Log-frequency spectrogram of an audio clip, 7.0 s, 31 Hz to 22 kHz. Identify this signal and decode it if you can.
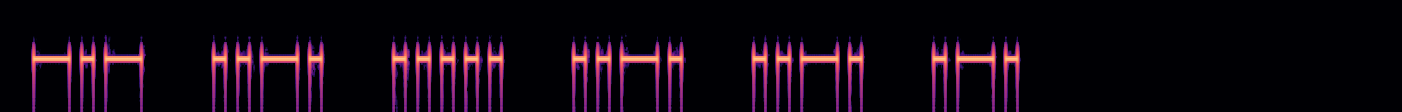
Morse code, heard as a keyed tone, about 19 wpm, spaced as for 14 wpm, 700 Hz. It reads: KF5FFR
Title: 200 Lesson 32g - Letter k - Call Signs 20wpm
